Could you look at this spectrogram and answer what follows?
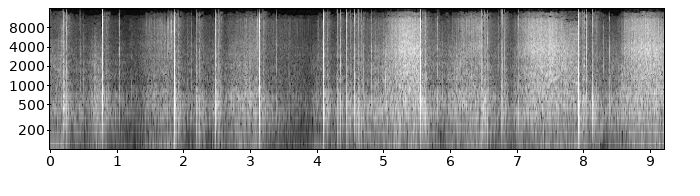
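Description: Fireworks exploding in the sky: a string of sharp bangs at uneven intervals, a quick run of pops about four seconds in, and a hiss filling in through the second half.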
